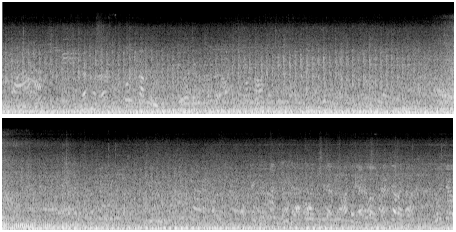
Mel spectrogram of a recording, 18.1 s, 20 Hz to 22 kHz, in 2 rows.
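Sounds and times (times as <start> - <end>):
passers-by chattering: 0.0 - 18.0
vehicle engines running: 0.0 - 18.0
motorcycle passing: 7.2 - 13.8.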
